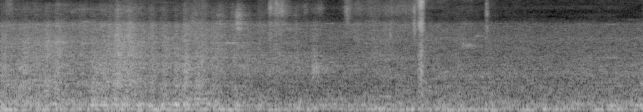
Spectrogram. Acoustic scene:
subway train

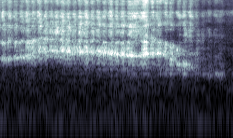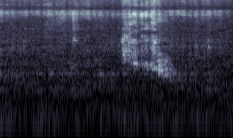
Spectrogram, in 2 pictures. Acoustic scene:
restroom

